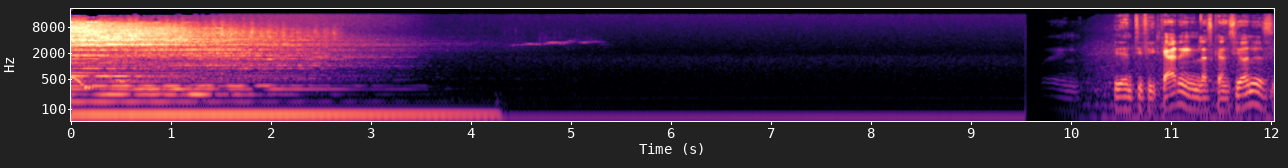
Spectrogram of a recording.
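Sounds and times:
reggae band final chord: 0:00.0 - 0:03.8
faint low hum: 0:04.4 - 0:11.0.

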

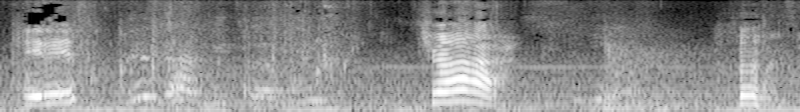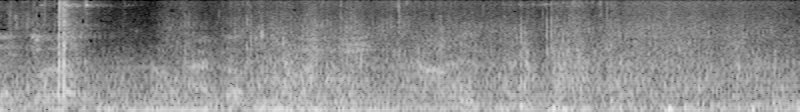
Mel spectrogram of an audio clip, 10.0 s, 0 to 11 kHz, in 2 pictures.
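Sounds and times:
water splashing from swimming: 0:00.0 - 0:02.6, 0:06.0 - 0:10.0.

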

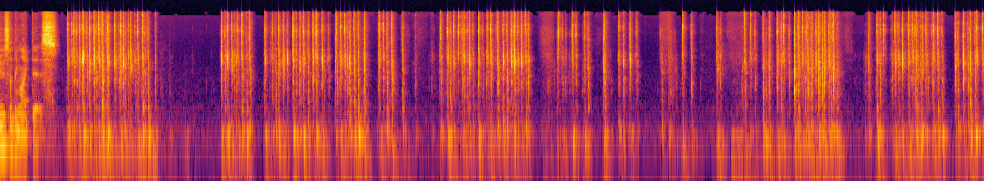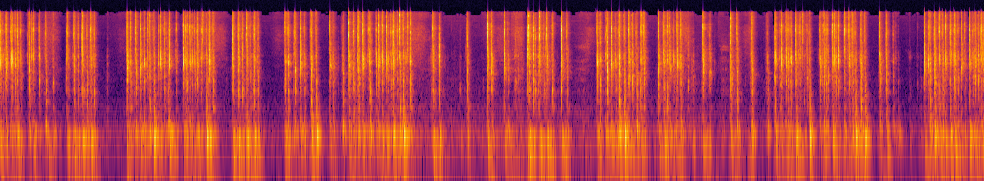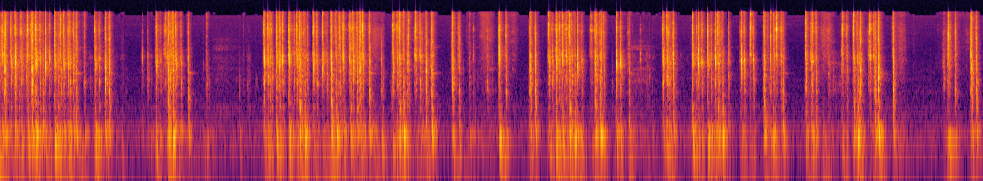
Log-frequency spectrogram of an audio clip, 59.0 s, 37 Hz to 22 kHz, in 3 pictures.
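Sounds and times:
computer keyboard typing: 0:01.3 - 0:03.2, 0:04.4 - 0:43.6, 0:44.2 - 0:57.3, 0:58.2 - 0:59.0.

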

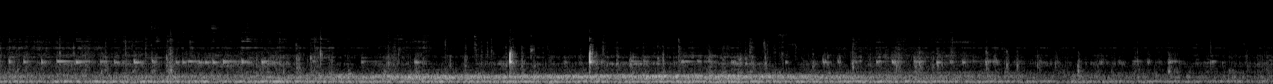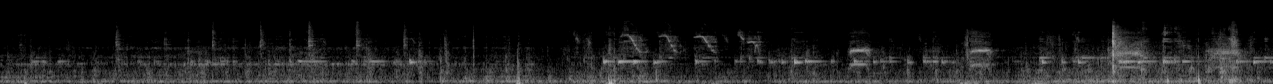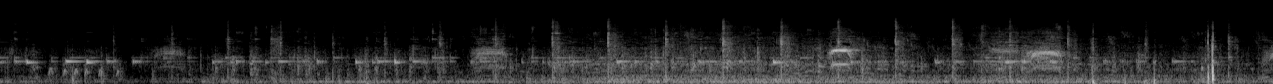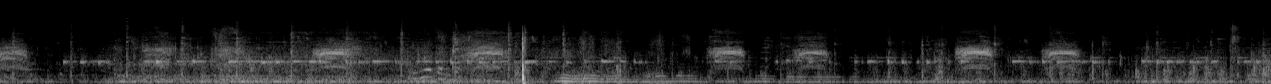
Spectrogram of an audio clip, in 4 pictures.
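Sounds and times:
low hum: 0:00.0 - 0:26.0, 0:27.5 - 0:50.9
stone mill clicks and knocks: 0:00.0 - 0:45.0, 0:46.0 - 0:50.9.

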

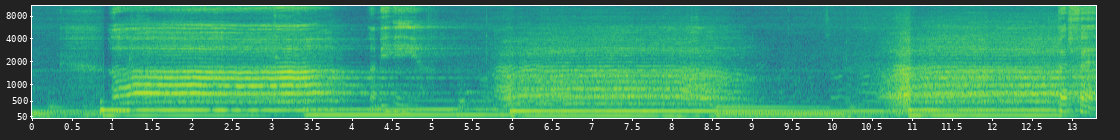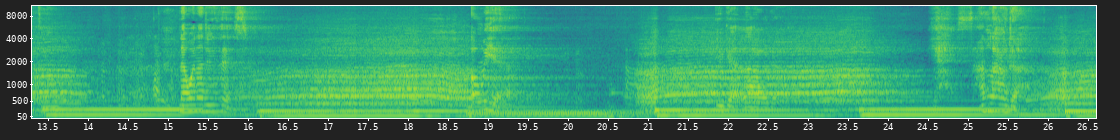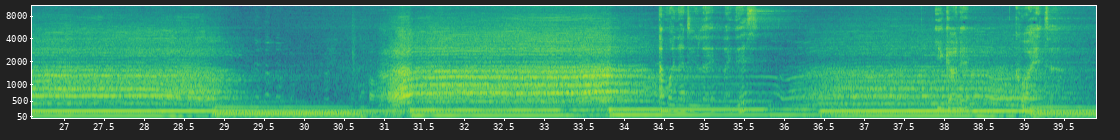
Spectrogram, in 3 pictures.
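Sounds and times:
live band bass notes: 0:00.0 - 0:39.9
crowd singing wordless line: 0:05.3 - 0:39.9.

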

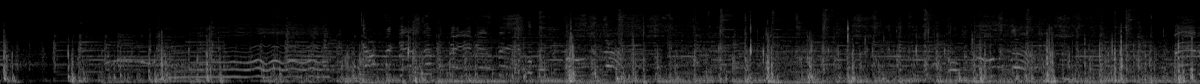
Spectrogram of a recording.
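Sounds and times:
tap shoes clicking on stage: 0:00.0 - 0:12.0
recorded song with singing: 0:01.2 - 0:06.9, 0:09.2 - 0:12.0.

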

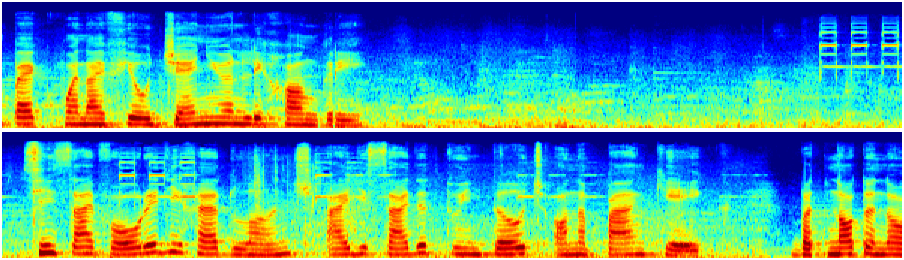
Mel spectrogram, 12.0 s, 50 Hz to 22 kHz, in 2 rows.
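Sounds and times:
food hall din: 0:04.8 - 0:11.1
pager beeping: 0:05.5 - 0:11.1.

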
